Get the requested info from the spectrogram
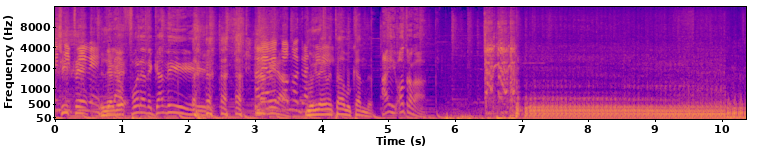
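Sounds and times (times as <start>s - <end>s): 
speech: 0.1s - 5.6s, 6.9s - 7.4s
laughter: 1.9s - 3.4s
powerful motorcycle engine revving and rumbling: 6.4s - 10.3s.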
